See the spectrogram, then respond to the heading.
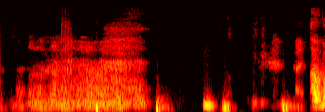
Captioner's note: laugh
